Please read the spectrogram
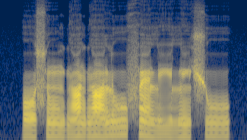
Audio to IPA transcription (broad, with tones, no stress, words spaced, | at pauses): o˨sũ˨ɡã˨˦ɡã˧ lu˦fɛ̃˦˨ li˨lĩ˧ʃu˦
